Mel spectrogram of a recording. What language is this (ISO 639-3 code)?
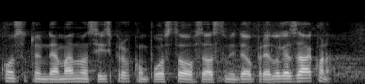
srp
